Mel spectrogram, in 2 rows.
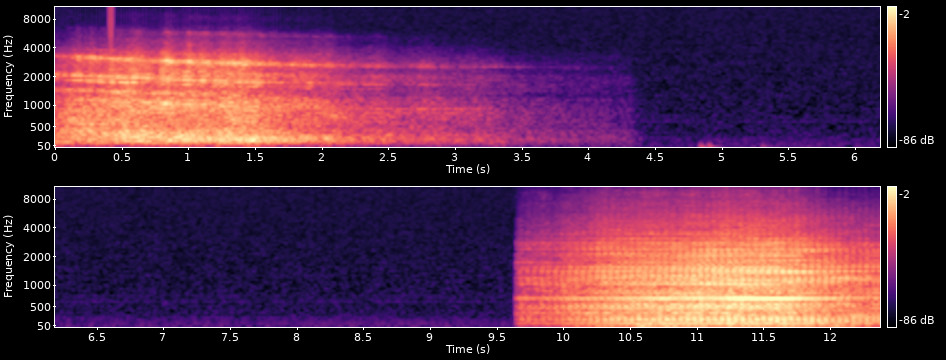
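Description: An A-10 jet aircraft engine roars steadily at an airbase in Iraq, loud and close, fading out over a few seconds. After a stretch of silence the roar cuts back in abruptly at full strength.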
